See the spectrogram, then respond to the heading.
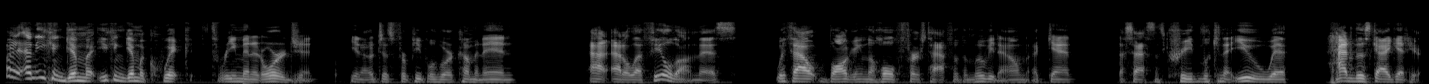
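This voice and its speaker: A man's voice: medium pitch, animated, fairly quick, sharp tone, lo-fi sound. A man chatting casually and emphatically as a podcast co-host, explaining his opinions.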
